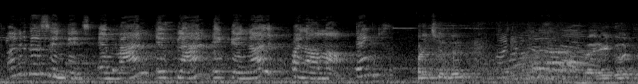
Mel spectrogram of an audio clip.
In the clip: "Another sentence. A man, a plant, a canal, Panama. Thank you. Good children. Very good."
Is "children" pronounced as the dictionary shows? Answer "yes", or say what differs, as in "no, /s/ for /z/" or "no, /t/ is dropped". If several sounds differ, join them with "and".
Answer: no, /ɹ/ is dropped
